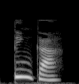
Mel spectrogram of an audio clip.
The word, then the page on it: tingkah: Indonesian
